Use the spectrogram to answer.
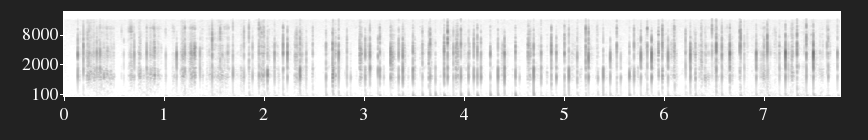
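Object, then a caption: Beeswax-coated cotton wrap around a small object. Long nails scratch the waxed cotton surface of an orange-print beeswax wrap bundled around a small object and held in one hand. A quick, steady run of bright, crinkly scratches and crackles carries on, each stroke dying away almost at once, with a soft low rumble underneath.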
